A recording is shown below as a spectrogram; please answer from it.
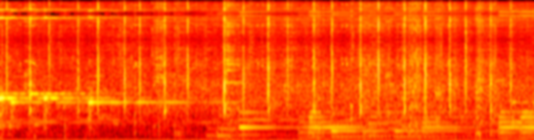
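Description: A table tennis ball struck with a bat against a concrete practice wall, making a quick, steady run of sharp clicks, several a second, as ball meets bat and wall in turn. Music with held notes comes in about three seconds in.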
